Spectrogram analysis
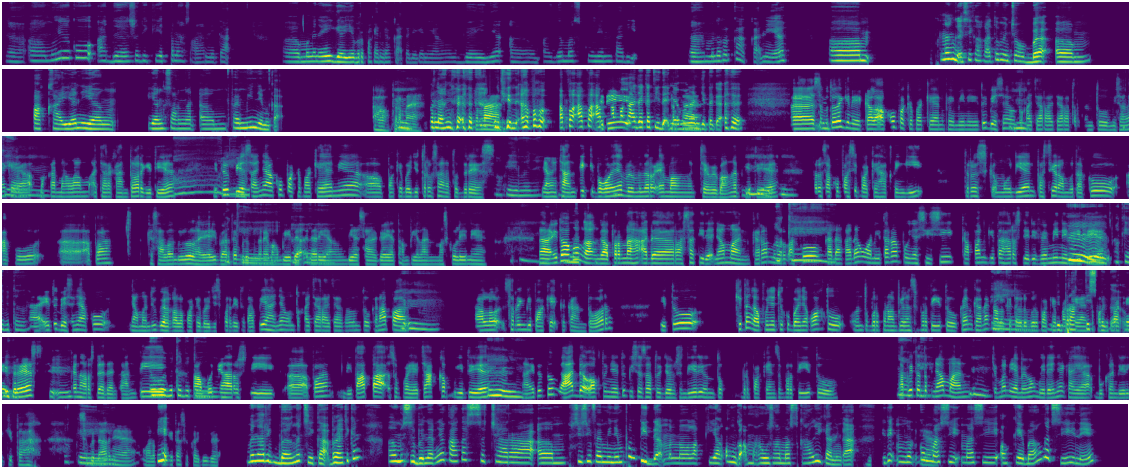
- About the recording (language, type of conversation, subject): Indonesian, podcast, Gaya berpakaian seperti apa yang paling menggambarkan dirimu, dan mengapa?
- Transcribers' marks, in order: other background noise; laughing while speaking: "nggak, mungkin"; chuckle; in English: "dress"; tsk; chuckle; in English: "dress"; laughing while speaking: "kita"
